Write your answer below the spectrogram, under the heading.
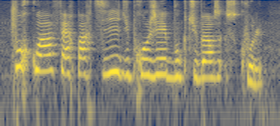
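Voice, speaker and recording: At a very slow pace, a woman speaks with an extremely high pitch and ordinary pitch variation. Noticeable background noise is present. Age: 20s. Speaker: book vlogger and school assistant. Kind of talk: video self-presentation. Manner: hesitant, many filler sounds.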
